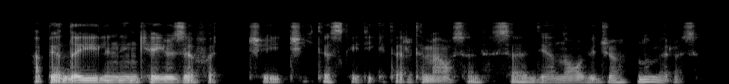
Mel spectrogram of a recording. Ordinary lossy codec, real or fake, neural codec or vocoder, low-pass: Opus, 24 kbps; real; none; 7.2 kHz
